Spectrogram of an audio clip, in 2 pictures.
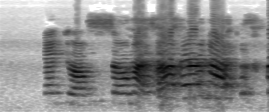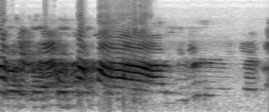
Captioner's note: laughs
